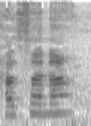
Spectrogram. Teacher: ہا حلق کے درمیان والی حصے سے ادا ہوگی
